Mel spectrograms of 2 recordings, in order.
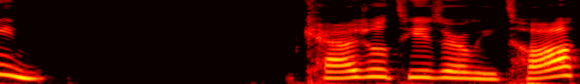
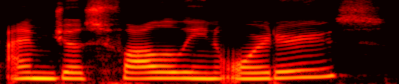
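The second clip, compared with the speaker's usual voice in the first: much softer, subdued and sorrowful; sad, hushed quote; 4 semitones lower, 7 dB quieter than usual. Retold or imitated. Listener pitying the Iranian crew, softly sad. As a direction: let it sink in quietly, moved to pity. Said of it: "That makes me wanna cry".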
